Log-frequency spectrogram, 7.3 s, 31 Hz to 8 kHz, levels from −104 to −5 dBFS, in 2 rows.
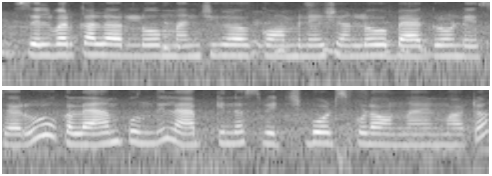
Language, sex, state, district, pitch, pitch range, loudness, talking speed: Telugu, female, Andhra Pradesh, Sri Satya Sai, 235 Hz, 225-245 Hz, -17 LUFS, 145 wpm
